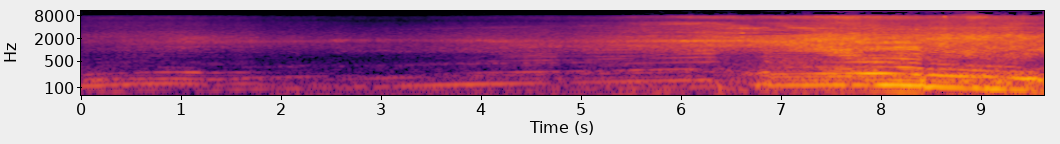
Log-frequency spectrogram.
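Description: A classic race car's engine approaching under acceleration and passing close by. The engine note rises in pitch and grows louder, loudest as the car goes past about eight seconds in.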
